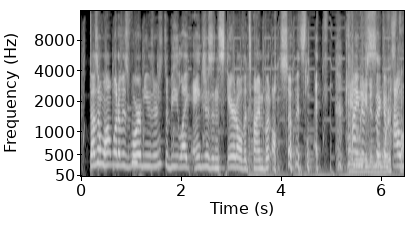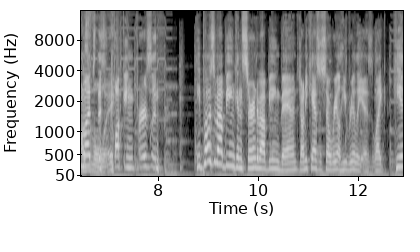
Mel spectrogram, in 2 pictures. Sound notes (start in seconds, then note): 5.1 laughs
